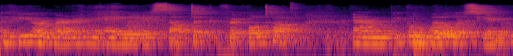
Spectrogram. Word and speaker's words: Celtic: I have an Irishman telling me it's pronounced Celtic.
